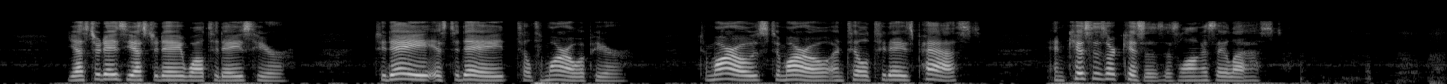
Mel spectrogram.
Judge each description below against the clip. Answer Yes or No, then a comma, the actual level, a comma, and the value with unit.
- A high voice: Yes, high, 200 Hz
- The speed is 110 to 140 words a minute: Yes, slow, 135 wpm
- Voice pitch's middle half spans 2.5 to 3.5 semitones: Yes, average, 2.8 semitones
